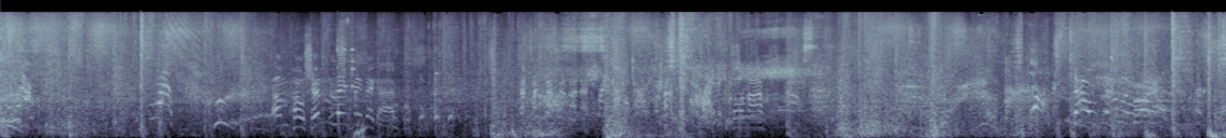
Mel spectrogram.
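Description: Blades slash and thud into bodies in a fierce close fight.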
